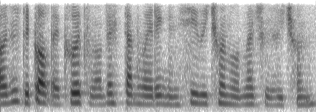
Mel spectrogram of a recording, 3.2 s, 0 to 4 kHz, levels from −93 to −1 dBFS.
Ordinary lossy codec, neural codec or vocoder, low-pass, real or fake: none; codec, 16 kHz, 0.5 kbps, FunCodec, trained on Chinese and English, 25 frames a second; 3.6 kHz; fake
